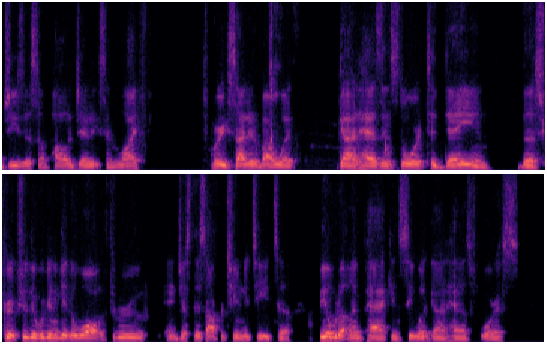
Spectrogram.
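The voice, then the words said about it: Strained, nearly lost voice. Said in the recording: “trying to keep from losing my voice ... from a whole lot of singing and worshiping, my voice is barely hanging on”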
